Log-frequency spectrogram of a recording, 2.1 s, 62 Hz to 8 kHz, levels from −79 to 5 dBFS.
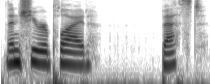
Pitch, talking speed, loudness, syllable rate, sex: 200 Hz, 115 wpm, -14 LUFS, 3.7 syllables/s, female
